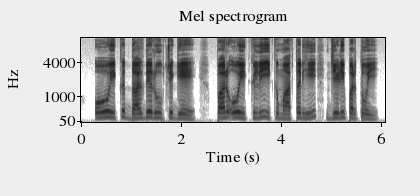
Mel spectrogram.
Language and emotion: Dogri, sad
